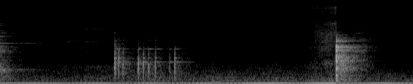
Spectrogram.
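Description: Light knife and utensil knocks as strawberries are cut and put into a container: a few soft taps about a second in, then one sharper knock just after three seconds, over a low steady hum.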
